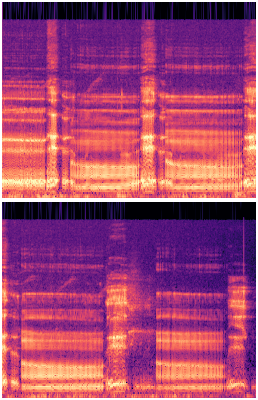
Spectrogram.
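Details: Koala (Phascolarctos cinereus), bellow.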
